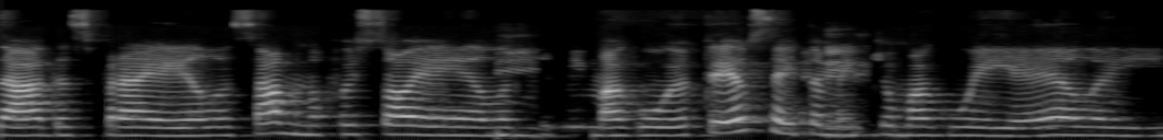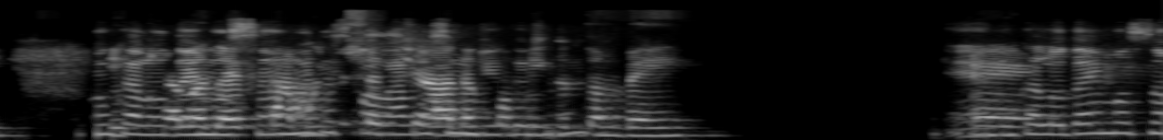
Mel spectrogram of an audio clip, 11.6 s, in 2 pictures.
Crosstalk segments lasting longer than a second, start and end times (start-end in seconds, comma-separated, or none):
6.3-8.8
